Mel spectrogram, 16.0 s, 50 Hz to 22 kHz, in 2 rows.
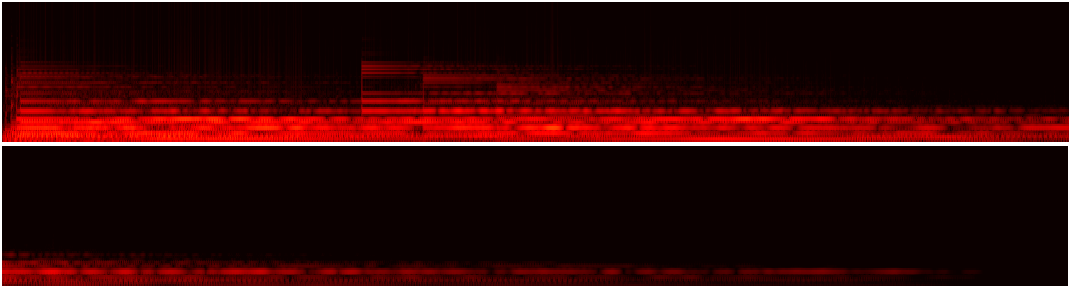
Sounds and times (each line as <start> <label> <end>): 0.0 Simple chord played on my G4M electric baritone guitar 12.8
